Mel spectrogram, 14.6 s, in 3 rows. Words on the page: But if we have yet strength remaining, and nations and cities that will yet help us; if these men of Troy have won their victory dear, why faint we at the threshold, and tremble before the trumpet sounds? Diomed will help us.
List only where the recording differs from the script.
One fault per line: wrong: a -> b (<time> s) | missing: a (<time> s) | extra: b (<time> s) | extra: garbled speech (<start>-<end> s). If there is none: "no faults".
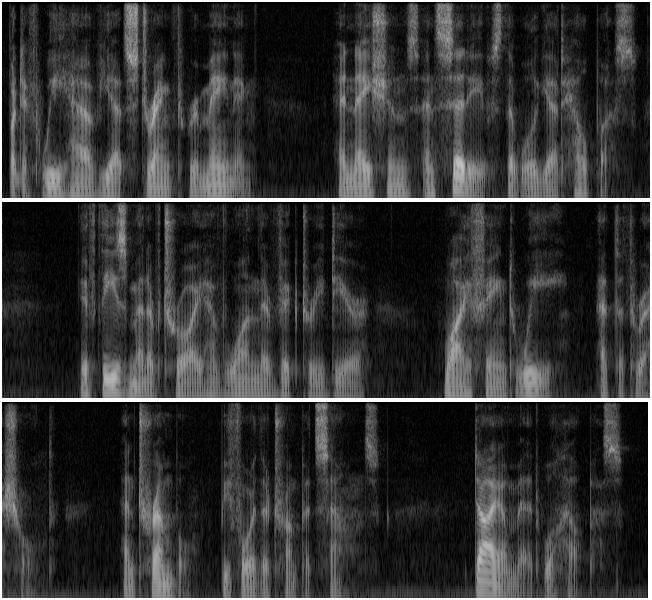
no faults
